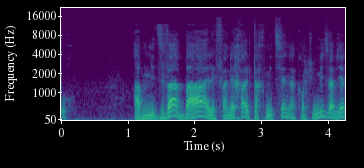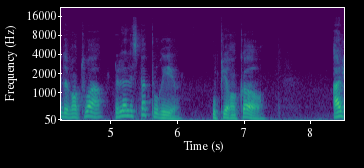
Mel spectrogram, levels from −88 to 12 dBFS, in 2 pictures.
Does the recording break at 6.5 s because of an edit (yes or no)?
no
